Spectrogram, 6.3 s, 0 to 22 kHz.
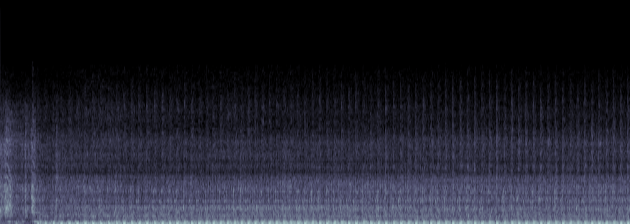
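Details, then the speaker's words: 2005 Honda CRF230F after carburetor cleaning and battery charging, previously non-starting: engine catches right away and settles into a steady, even thumping idle; clutch chatter noted earlier; normal start and idle. "Got it running. Thanks for watching. Hey everyone, thanks for watching today. We got the Honda CRF230 up and running."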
